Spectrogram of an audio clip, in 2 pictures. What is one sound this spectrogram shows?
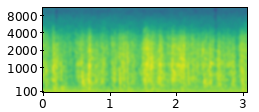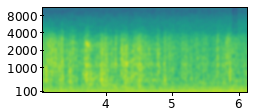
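Horse hooves clatter on hard ground.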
